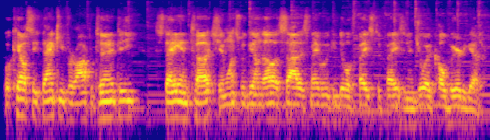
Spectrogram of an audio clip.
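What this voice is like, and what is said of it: Slight Southern American accent. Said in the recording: “great accent ... great kind of southern accent, a little bit”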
